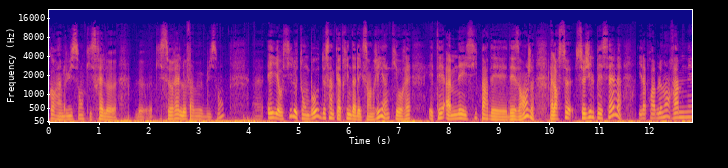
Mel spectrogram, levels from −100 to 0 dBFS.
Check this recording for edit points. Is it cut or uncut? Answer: cut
